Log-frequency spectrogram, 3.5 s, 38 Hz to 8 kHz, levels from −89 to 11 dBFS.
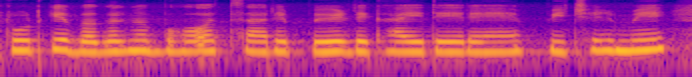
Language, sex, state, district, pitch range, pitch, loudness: Hindi, female, Arunachal Pradesh, Lower Dibang Valley, 220-240 Hz, 225 Hz, -14 LUFS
